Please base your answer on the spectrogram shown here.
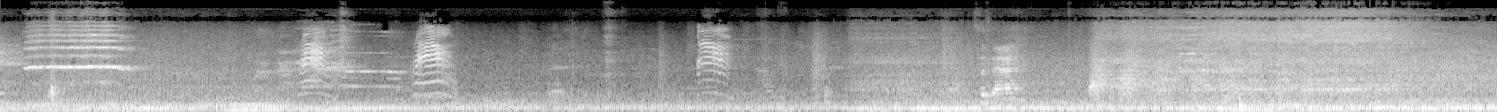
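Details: Domestic cat meowing during its daily routine: several short harmonic meows, some rising and falling, spaced a few seconds apart, over a steady low hum and background noise.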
